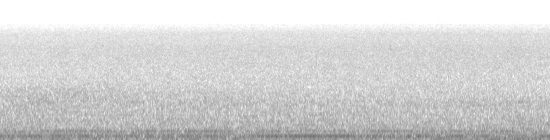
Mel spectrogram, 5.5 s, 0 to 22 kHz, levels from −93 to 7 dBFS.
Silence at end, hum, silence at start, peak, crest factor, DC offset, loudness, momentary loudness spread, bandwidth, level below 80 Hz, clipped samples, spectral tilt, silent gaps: 0 s; none; 0 s; -34 dBFS; 12 dB; under 0.1%; -47 LUFS; 3 LU; 11.5 kHz; -52 dBFS; under 0.1%; -5.5 dB/octave; none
